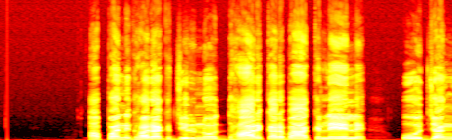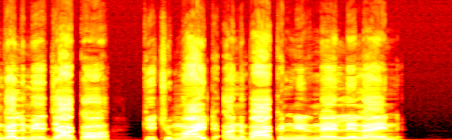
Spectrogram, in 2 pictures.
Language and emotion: Maithili, neutral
